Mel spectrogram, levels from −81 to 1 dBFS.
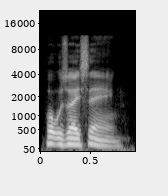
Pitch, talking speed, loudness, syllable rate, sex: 125 Hz, 250 wpm, -15 LUFS, 5.1 syllables/s, male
